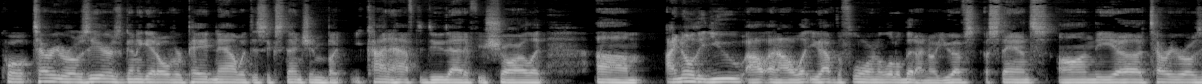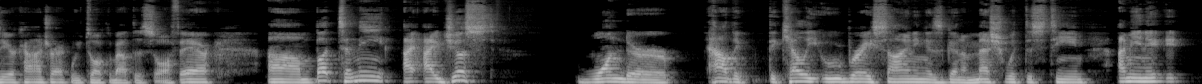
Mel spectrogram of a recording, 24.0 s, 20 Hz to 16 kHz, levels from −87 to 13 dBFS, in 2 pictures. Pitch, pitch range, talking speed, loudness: 115 Hz, 110-130 Hz, 205 wpm, -19 LUFS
